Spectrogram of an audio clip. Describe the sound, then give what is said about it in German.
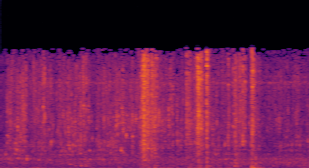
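Faint running water from outdoor washbasins in front of a campsite sanitary building, where a man rinses: a low, steady trickle with a few brief louder swells. “An den Waschbecken vor dem Sanitärgebäude spült ein Mann”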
